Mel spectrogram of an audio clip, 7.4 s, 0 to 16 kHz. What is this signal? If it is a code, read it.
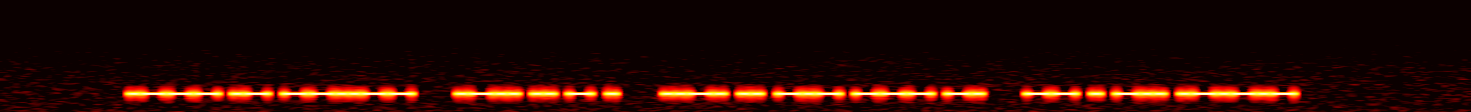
Morse code, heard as a keyed tone, hand-sent with a paddle, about 38 wpm, 610 Hz. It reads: JA, LITE FIKON MED.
